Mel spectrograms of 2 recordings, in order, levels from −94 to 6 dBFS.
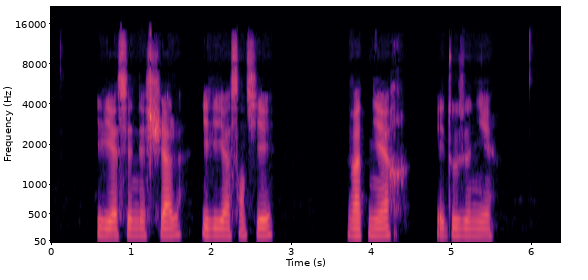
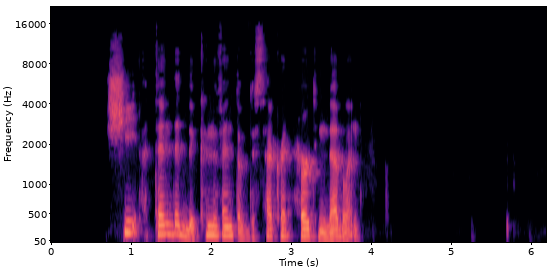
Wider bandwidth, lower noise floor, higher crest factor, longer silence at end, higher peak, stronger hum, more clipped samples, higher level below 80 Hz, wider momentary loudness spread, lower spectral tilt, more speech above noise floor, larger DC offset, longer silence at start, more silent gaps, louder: about the same, 15.5 kHz vs 15 kHz; about the same, -88 dBFS vs under -90 dBFS; about the same, 26 dB vs 22 dB; second, 0.85 s vs 2.35 s; about the same, -8 dBFS vs -8 dBFS; neither; neither; second, -76 dBFS vs -62 dBFS; first, 14 LU vs 7 LU; second, -3 dB/octave vs -5.5 dB/octave; second, 57 dB vs over 65 dB; neither; about the same, 0.6 s vs 0.7 s; neither; second, -31 LUFS vs -26 LUFS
